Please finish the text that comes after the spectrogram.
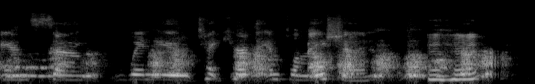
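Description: Dogs bark repeatedly in close, loud bursts with yips and whimpers, overlapping a person talking indoors.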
